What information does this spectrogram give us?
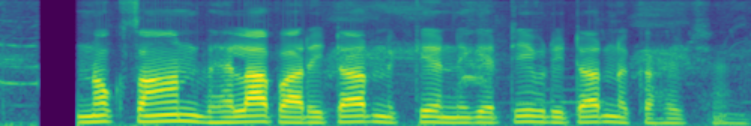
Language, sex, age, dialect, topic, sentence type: Maithili, male, 18-24, Bajjika, banking, statement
